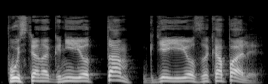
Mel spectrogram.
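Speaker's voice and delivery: dismissive husband, voice pushed up and out; embittered husband. A narrator's reading. Husband refusing any search for his wife, bitter and loud.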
